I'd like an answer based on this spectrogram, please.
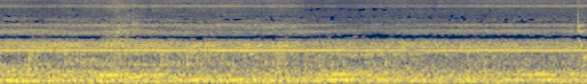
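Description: Steady car engine and road hum heard inside the cabin while the car drives slowly.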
